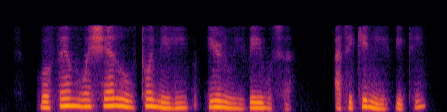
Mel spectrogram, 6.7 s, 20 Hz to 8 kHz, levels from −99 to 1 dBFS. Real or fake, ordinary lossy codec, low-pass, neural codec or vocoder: fake; AAC, 16 kbps; 7.2 kHz; codec, 16 kHz, 0.2 kbps, FocalCodec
